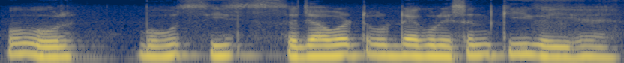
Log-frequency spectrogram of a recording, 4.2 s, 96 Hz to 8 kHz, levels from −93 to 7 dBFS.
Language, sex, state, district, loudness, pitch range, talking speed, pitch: Hindi, male, Uttar Pradesh, Saharanpur, -16 LUFS, 155-175 Hz, 130 wpm, 170 Hz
